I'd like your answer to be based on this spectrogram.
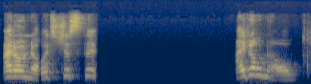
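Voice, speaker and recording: A woman's voice: high-pitched, animated. An actress playing a frightened young woman who halts and repeats herself anxiously, in old-time radio horror style. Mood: nervous, pleading. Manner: halting, anxious, repeats words. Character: frightened, insistent young woman haunted by shadowy presences. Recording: radio drama with music behind.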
